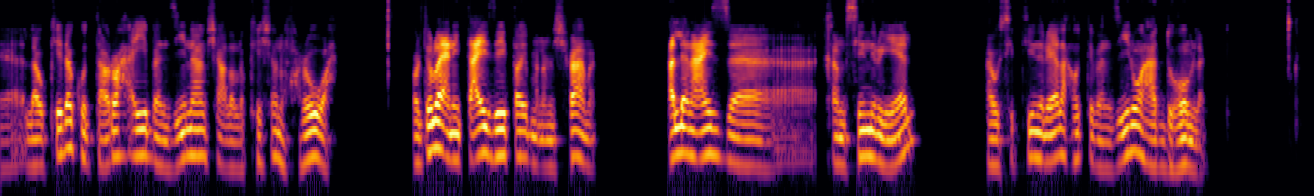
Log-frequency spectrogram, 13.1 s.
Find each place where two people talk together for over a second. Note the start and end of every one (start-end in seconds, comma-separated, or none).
none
